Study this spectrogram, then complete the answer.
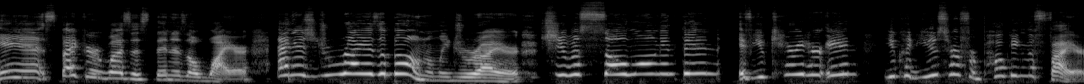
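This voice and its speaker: In a put-on character voice, the speaker is loud and squeaky at an extremely high pitch, going at a fairly slow pace. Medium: read story. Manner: loud, gleeful.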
